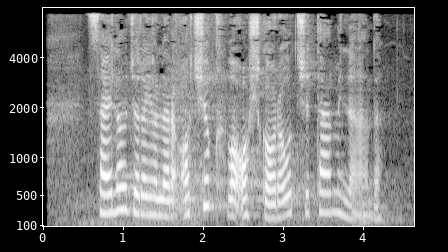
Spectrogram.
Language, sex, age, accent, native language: Uzbek, female, 19-29, Navoiy, Uzbek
